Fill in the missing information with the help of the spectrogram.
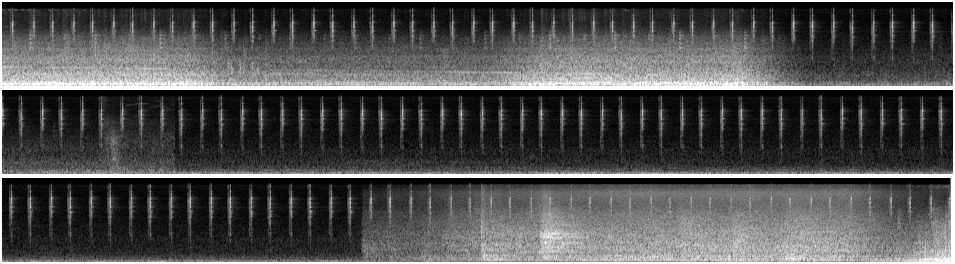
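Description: A clock ticking steadily and fast, about three ticks a second, throughout. For the first eight seconds and again near the end it sits over the running noise of a city bus; in between the ticking is nearly alone.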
